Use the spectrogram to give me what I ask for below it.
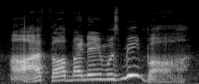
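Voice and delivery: normal talking voice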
